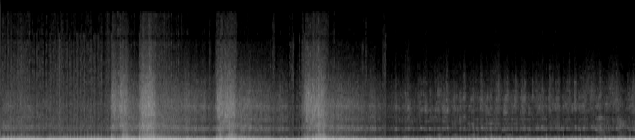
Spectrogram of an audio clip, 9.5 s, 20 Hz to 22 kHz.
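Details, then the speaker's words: 1970 Dodge Charger, big-block 383 V8, just fitted with Flowmaster American Thunder exhaust (Super 40 mufflers, H-pipe): deep, loud burble with three sharp throttle blips rising and falling cleanly; considerably louder, a true big-block Mopar sound. "The car is considerably louder now. It sounds like a true big block Mopar now."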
